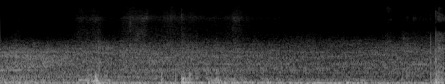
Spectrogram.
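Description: Steady low rumble and hiss of background noise, with two faint knocks about one and two seconds in.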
